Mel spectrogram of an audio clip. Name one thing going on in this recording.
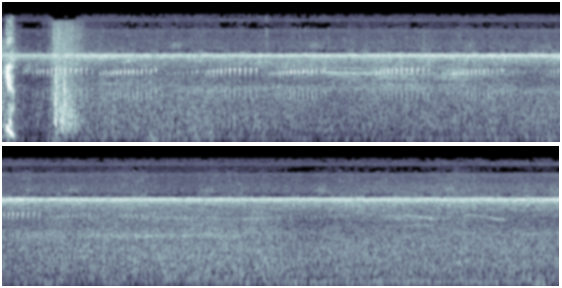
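Air rushes steadily past a glider in flight.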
